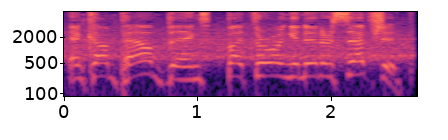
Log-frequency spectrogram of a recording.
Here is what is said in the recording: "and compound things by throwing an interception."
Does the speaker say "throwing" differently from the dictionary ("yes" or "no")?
no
